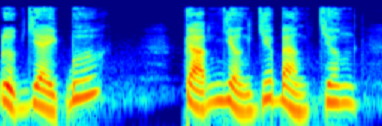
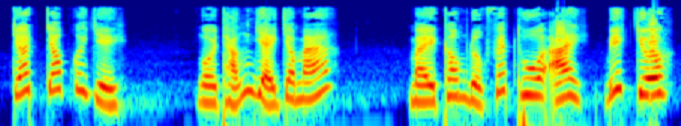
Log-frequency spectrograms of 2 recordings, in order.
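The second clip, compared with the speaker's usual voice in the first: loud, raised, stern orders; scolding mother; 5 semitones higher, 8 dB louder, faster than usual. A narrator's reading. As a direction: scold the daughter forcefully. Mother sternly scolds her crying daughter. (mắng con lớn tiếng)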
